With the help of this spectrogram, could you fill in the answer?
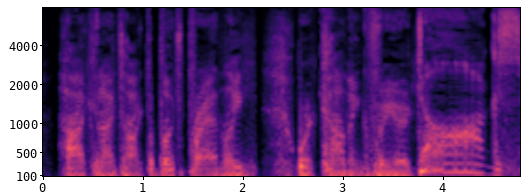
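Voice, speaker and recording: Using a put-on character voice that is raspy, a man speaks at a medium pitch and a fairly slow pace. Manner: menacing, trying to sound tough.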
